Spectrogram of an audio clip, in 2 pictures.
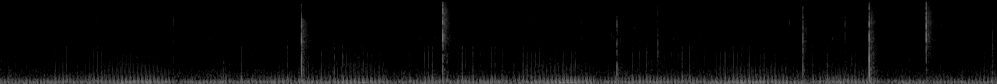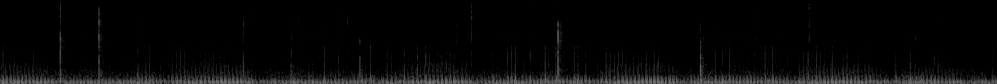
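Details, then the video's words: Gentle purring of a sleeping cat, a long unbroken low throbbing drone, set against a cozy fireplace whose crackling produces many quick snaps and several sharp louder pops. "Warm Fireplace Ambience with a Sleeping Cat 🐱💤Fireplace & Soft Purring"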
